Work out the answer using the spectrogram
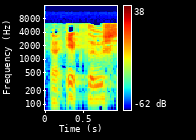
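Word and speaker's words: Ichthus (ἰχθύς): Ichthus is the way it's pronounced. The chi, it looks like an English X, but it's a transliterated CH.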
